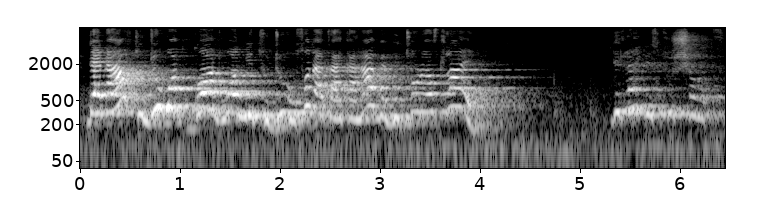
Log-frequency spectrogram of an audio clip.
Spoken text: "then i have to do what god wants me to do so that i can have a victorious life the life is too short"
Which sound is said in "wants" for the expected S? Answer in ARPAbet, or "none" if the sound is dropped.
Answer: none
